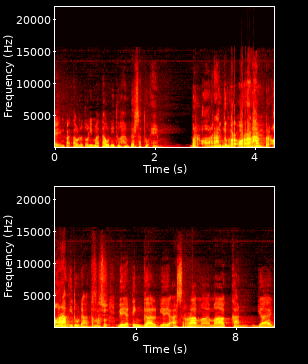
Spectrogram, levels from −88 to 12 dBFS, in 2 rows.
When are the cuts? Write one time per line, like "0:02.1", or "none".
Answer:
none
